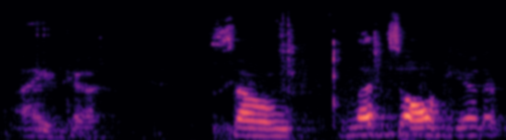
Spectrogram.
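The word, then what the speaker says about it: Eicke: Our next artist is Edna Ika, which I've been pronouncing it Ike, and her daughter tells me it's pronounced Ika.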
